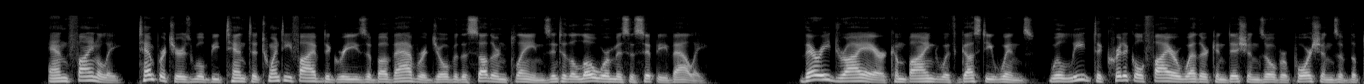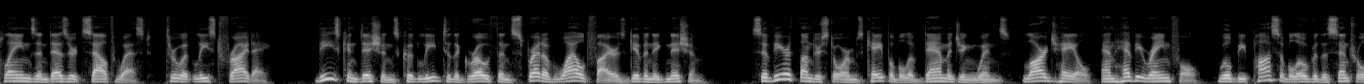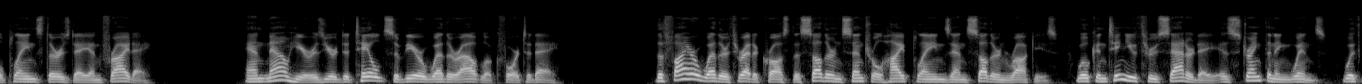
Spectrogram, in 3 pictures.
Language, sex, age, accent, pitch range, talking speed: English, male, 40-59, American, 110-145 Hz, 165 wpm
